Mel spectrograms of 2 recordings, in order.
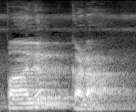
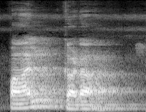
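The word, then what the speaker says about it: പാൽക്കട: If we write it this way, it is pronounced as Palakada, which is not a correct pronunciation.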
